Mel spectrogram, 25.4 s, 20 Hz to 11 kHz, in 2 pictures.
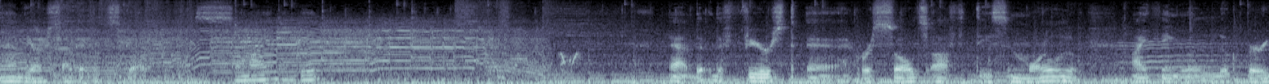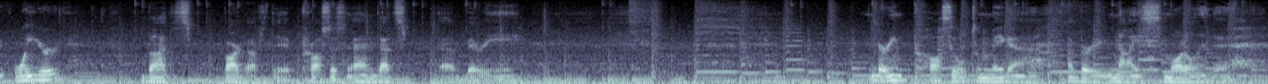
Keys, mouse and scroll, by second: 0.3-1.8 right drag, 1.8-3.2 middle drag, 1.8 g, 3.2 right click, 3.4-12.2 middle drag, 5.4-6.8 right drag, 5.6 g, 7.4-11.6 right drag, 10.6 g, 12.6-14.0 middle drag, 14.0-17.5 right drag, 14.2 g, 15.1 g, 16.2 g, 17.8 g, 19.1-20.8 middle drag, 20.6-25.1 right drag, 21.0 g, 22.1 g, 23.0 g, 24.0 g, 24.6 middle click.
